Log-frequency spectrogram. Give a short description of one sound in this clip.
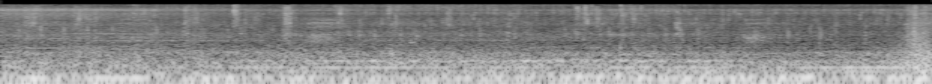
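A torch flame crackles and roars.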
